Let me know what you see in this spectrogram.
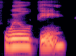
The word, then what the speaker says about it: Wildy: It's actually pronounced Wildy because it's Spanish.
